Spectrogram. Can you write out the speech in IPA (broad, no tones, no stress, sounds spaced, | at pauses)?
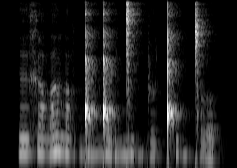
ɘ x ɛ lˠ i ʊ̯ l ɘ lˠ ŋ͡ǃ ɘ ŋ͡ǃ ɘ ɽ i ŋ͡ǀ i ɡ b ɘ ʊ̯ ǃʰ i ɡ ǀ o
